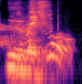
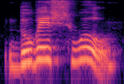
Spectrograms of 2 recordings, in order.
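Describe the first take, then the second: First: It is said with an angry, forceful tone. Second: It is said mildly, without much anger. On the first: The speaker calls it right. "There we go" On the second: The speaker calls it wrong. "I didn't sound angry enough"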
